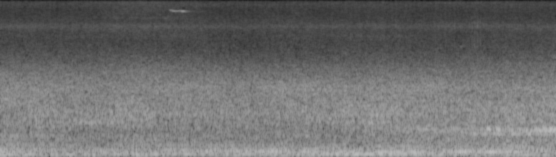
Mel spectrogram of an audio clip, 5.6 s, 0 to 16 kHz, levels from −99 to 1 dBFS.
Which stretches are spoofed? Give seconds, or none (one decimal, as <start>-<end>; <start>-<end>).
4.3-5.0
